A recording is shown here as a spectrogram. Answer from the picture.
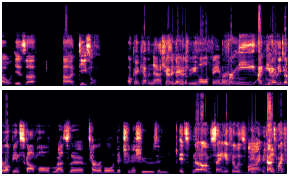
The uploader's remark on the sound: Audio issues plagued this episode so we salvaged the best we can.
